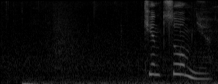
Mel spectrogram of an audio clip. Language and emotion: Russian, sad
